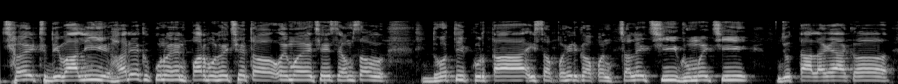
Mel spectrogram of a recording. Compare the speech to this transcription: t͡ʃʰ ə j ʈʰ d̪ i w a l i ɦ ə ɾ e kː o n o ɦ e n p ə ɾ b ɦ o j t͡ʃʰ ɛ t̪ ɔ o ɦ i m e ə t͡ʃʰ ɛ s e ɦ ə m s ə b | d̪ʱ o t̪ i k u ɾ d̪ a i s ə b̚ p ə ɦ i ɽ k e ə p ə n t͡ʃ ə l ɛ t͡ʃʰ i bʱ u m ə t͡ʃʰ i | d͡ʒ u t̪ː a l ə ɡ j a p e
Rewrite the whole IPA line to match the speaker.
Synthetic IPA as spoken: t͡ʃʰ ə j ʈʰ d̪ i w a l i ɦ ə ɾ e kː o n o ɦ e n p ə ɾ b ɦ o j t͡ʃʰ ɛ t̪ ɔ o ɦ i m e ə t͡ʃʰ ɛ s e ɦ ə m s ə b | d̪ʱ o t̪ i k u ɾ t̪ a i s ə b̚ p ə ɦ i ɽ k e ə p ə n t͡ʃ ə l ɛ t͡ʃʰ i ɡʱ u m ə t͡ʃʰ i | d͡ʒ u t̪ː a l ə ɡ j a k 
